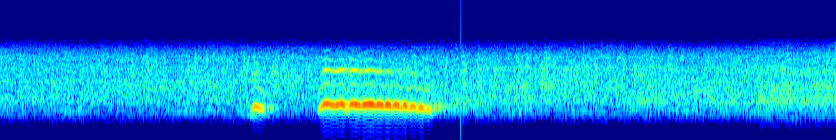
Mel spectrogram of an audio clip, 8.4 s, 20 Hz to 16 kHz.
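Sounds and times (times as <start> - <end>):
Tawny owl Strix aluco hooting: 2.5 - 4.5.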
